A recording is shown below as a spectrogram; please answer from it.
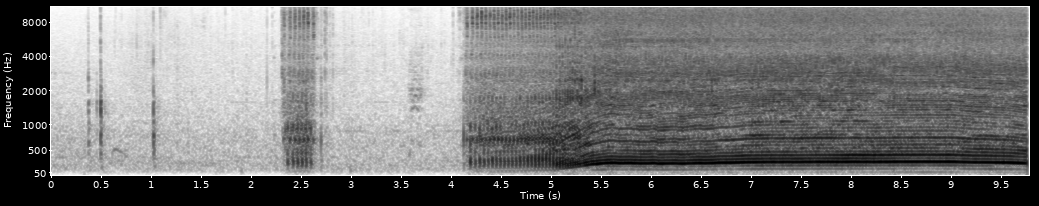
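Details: OS FS-48 Surpass four-stroke model engine with repaired blown-out crankcase, on test stand checking peak RPM and bearings: fires, climbs quickly to a steady high buzz, even and rattle-free; richened after knocking, no bad-bearing sound heard.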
